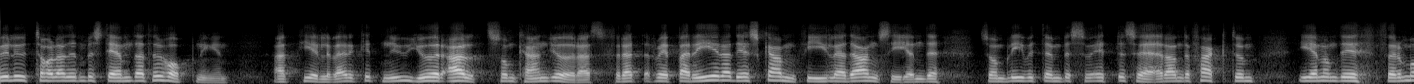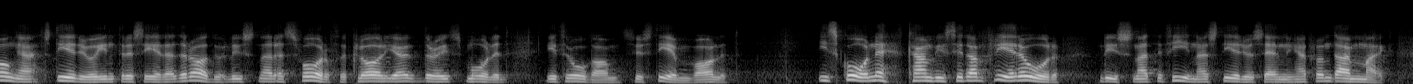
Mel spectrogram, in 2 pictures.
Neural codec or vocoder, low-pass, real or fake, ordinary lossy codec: codec, 16 kHz, 0.3 kbps, FocalCodec; none; fake; none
